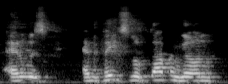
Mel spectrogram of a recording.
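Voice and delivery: ordinary delivery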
